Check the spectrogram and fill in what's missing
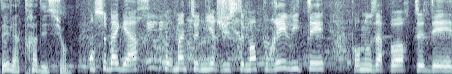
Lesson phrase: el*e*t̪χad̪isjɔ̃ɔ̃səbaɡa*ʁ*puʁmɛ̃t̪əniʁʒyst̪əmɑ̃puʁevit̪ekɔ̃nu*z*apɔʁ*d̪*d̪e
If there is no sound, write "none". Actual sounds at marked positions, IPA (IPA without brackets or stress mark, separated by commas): a, ʁ, z, t̪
